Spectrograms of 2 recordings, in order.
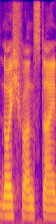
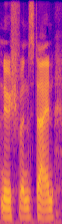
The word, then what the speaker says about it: Neuschwanstein: oh god oh geez it's pronounced neuschwanstein it's not nushfenstein i feel like a idiot please please forgive me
